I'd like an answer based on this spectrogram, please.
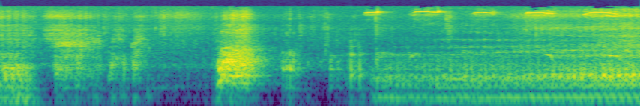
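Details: An eating dog turns angry: low muttering growls, then one loud snarling burst, then a steady rumbling growl with faint high squeaks in the background.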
